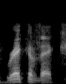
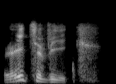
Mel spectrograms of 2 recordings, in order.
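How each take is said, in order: First: Reykjavik said the plain American way, RECK-ya-vick; easy tourist Reykjavik. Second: Reykjavik said the Icelandic way, RAY-tya-veek; careful native-style Reykjavik. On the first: Telling typical Americans the easy version, Anglicized pronunciation. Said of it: "if you're like a typical American". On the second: Teaching Toastmasters the city name, Icelandic pronunciation. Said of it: "here's how to say it". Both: Shown as a demonstration.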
